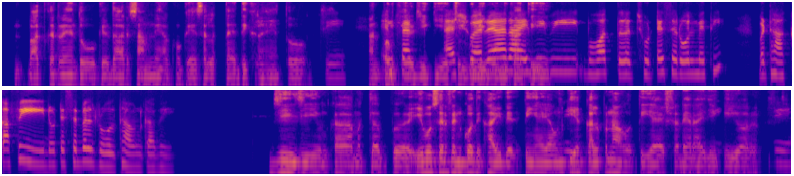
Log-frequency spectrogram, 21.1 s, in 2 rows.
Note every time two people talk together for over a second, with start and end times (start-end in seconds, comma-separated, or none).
5.2-7.2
